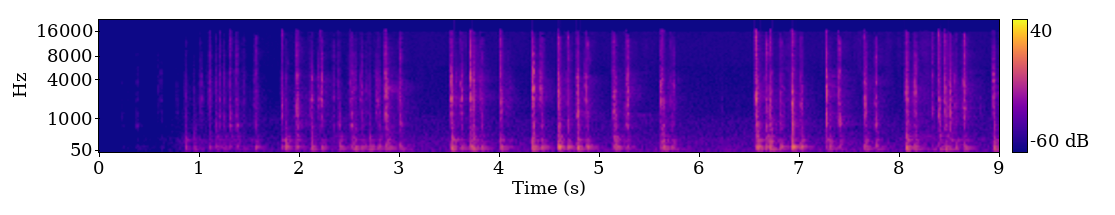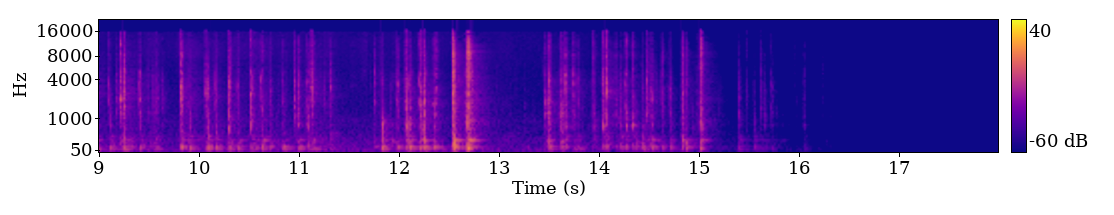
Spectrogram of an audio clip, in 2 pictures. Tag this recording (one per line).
chatting
fingers
IT
keyboard
programming
typing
